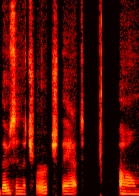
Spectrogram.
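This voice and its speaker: Very slowly, a woman speaks in a dark, mellow, somewhat breathy tone, the sound dry and close with no echo. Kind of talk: religious testimony, recounting a dream. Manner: hesitant, many fillers.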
